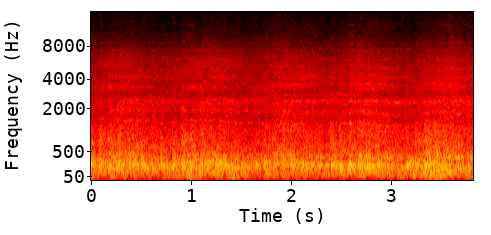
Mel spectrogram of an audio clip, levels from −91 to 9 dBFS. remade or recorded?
recorded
